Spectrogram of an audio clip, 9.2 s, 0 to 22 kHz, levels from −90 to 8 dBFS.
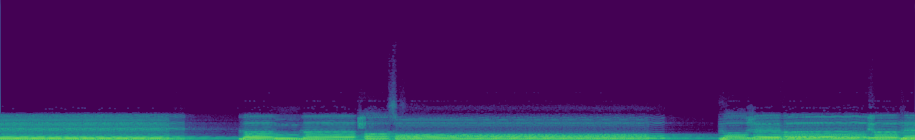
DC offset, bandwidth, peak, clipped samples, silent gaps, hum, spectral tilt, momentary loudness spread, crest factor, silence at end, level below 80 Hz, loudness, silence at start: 3%; 4.4 kHz; -6 dBFS; under 0.1%; none; none; -10 dB/octave; 9 LU; 12 dB; 0 s; -64 dBFS; -19 LUFS; 0 s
